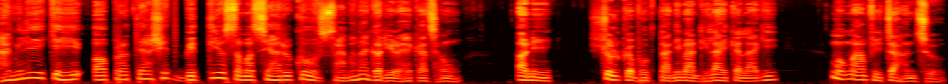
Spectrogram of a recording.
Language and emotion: Nepali, sad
